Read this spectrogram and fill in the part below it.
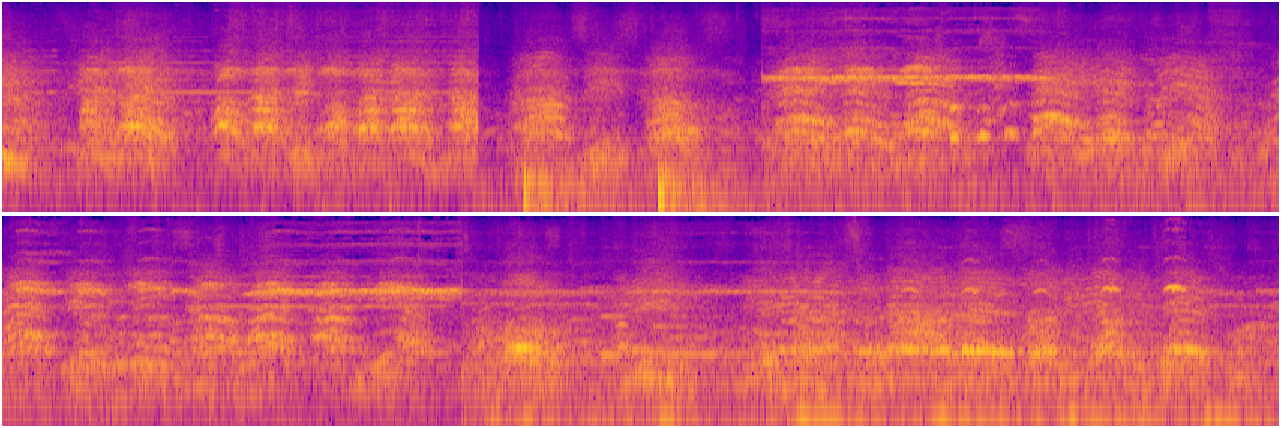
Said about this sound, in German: Nach der langen Startkundgebung am Bahnhof zogen die Demonstrierenden lautstark durch Karlsruhe-Dorlach.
